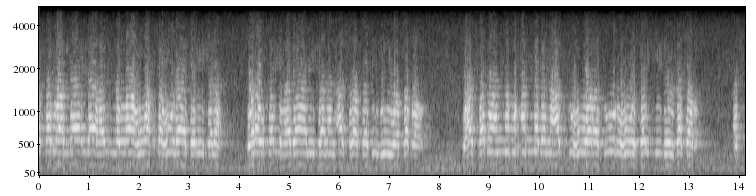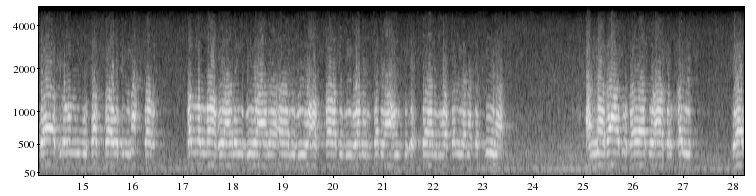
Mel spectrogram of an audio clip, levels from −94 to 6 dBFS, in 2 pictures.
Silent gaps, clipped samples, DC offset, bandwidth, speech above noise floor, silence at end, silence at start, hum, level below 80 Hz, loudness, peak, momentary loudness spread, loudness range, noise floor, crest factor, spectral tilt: none; under 0.1%; under 0.1%; 4.6 kHz; 25 dB; 0 s; 0 s; none; -48 dBFS; -12 LUFS; 0 dBFS; 6 LU; 3 LU; -36 dBFS; 12 dB; -10.5 dB/octave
